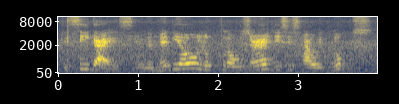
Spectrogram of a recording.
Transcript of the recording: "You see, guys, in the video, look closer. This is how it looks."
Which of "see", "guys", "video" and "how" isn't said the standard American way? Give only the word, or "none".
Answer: guys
